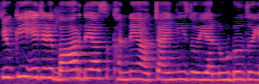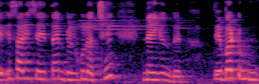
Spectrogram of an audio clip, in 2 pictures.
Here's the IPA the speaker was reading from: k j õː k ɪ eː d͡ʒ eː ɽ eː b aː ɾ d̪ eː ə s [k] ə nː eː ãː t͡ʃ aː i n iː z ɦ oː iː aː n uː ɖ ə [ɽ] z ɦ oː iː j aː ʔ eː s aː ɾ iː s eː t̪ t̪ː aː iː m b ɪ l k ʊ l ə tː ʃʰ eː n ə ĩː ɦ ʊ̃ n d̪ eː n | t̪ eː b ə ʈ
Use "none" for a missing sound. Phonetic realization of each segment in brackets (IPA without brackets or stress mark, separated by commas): kʰ, l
